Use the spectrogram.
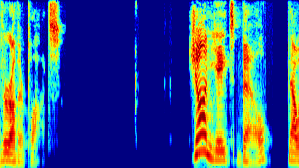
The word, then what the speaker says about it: Beall: other plots John Yates Bell now it's spelled be b a l l but pronounced Bell for some reason John Yates Bell was born on January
